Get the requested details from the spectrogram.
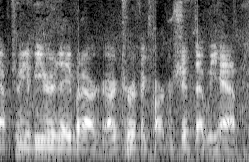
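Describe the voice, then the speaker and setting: A man is speaking. Background noise is noticeable. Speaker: state agency director. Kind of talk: public speech at ceremony. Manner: loud.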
